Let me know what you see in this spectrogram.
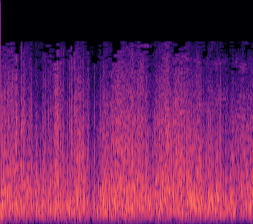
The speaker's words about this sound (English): I'm out walking. Don't be surprised if you start hearing very loud noises. It's very windy.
